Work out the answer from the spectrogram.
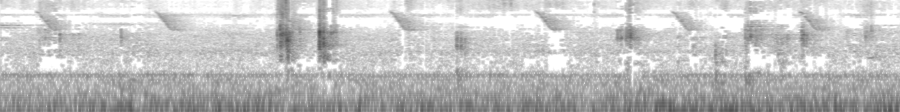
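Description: A bird calling over and over with short high chirps, each sliding down in pitch, with a few sharp clicks and a steady low rumble underneath.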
